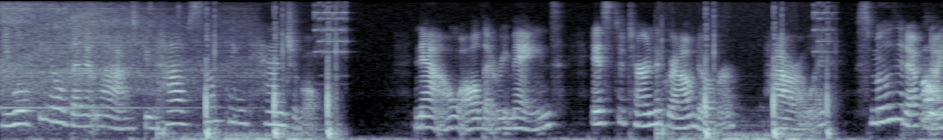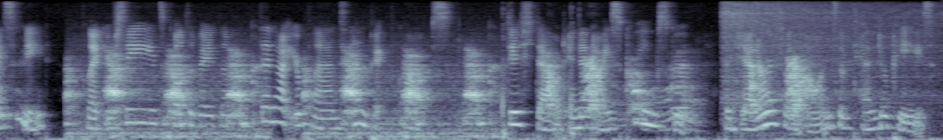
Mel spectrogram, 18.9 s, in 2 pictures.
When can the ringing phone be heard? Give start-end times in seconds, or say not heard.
1.6-3.5, 6.5-8.3, 13.9-15.4.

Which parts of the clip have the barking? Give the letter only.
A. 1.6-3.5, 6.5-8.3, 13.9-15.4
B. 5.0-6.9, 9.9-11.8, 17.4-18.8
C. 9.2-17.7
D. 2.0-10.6
C.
